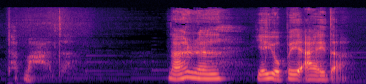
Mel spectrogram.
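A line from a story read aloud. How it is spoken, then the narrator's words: Sighing. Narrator (Chinese): 少华叹口气说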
